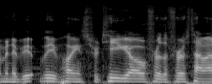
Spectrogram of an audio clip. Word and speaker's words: Stratego: just called like play strategio online or play strategio uh Stratego I think is how you say it I keep saying it wrong but whatever um and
